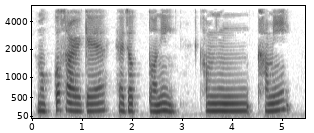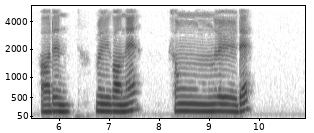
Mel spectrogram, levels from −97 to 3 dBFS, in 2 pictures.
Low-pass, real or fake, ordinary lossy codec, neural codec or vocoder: 5.4 kHz; real; MP3, 48 kbps; none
